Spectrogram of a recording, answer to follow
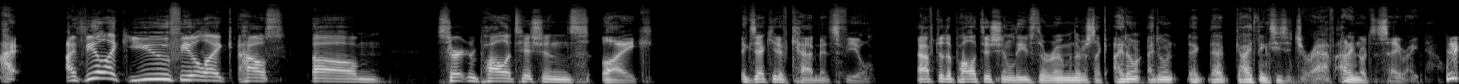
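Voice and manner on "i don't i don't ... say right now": weary, thoroughly fed-up, exhausted, exasperated voice. Acting out cabinet members after a politician leaves: imitating someone exhausted and exasperated. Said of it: "like an exhausted, exasperated".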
